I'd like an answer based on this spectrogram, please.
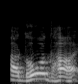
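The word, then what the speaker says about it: अधोऽधः: तो ये, इसका कोई उच्चारण नहीं करना आपको, बस अधोधा ऐसे बोलना है, नीचे नीचे।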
